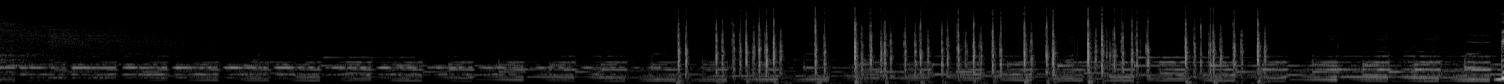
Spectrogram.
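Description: Keys of a computer keyboard typing a code number for an online electric bill payment, a quick run of sharp clacks starting midway over steady background music, with no talk.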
